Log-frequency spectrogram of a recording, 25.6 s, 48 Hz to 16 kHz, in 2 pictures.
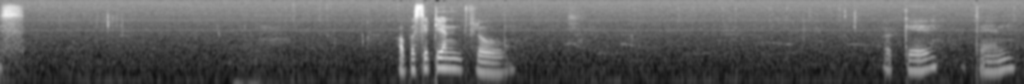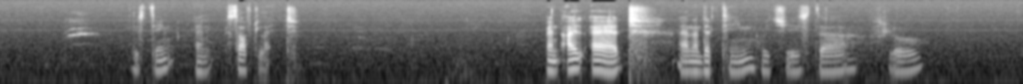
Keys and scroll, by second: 1.5 ctrl+alt+z.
